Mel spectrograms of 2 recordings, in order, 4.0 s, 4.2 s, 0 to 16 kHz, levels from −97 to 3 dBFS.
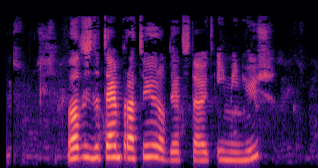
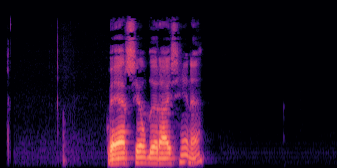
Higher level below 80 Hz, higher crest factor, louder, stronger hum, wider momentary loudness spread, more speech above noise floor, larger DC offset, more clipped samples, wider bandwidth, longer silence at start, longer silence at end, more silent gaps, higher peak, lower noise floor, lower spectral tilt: second, -80 dBFS vs -68 dBFS; about the same, 20 dB vs 20 dB; second, -23 LUFS vs -19 LUFS; neither; about the same, 12 LU vs 12 LU; second, 39 dB vs 67 dB; neither; neither; about the same, 11.5 kHz vs 11 kHz; second, 0.1 s vs 1.35 s; second, 0.6 s vs 1.7 s; neither; about the same, -4 dBFS vs -4 dBFS; second, -62 dBFS vs -85 dBFS; second, -4 dB/octave vs -5.5 dB/octave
